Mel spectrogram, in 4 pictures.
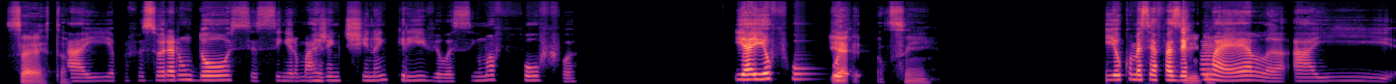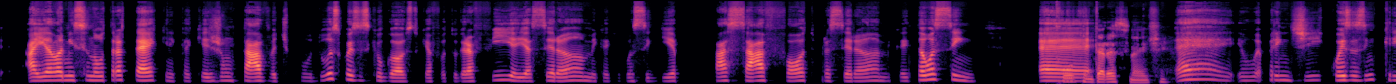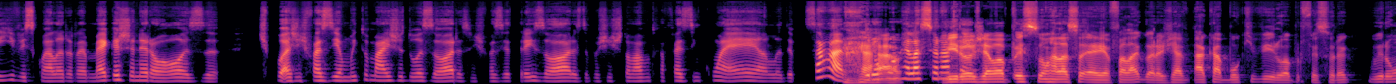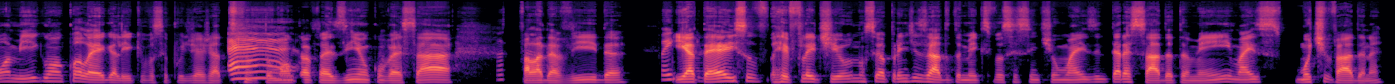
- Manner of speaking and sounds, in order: tapping; distorted speech; chuckle; static
- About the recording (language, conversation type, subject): Portuguese, podcast, Como você começou nesse hobby que te dá prazer?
